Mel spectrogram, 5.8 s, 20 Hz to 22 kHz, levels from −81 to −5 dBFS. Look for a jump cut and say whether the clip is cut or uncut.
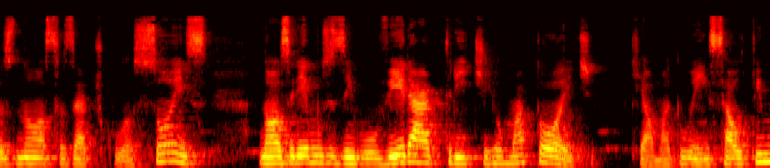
uncut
